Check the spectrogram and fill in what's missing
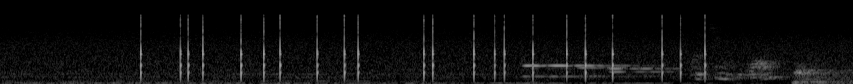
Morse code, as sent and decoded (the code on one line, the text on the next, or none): none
